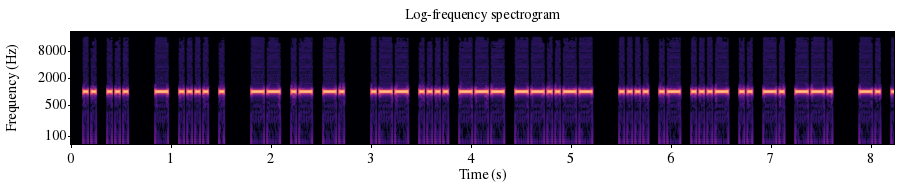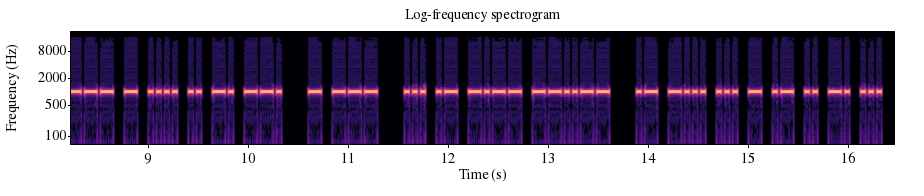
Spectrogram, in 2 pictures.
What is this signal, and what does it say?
Morse code, heard as a keyed tone, about 30 wpm, 1000 Hz. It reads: IS THE MAN WHO, HAVING NOTHING TO SAY, ABSTAINS
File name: qotdfiles / 30wpm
